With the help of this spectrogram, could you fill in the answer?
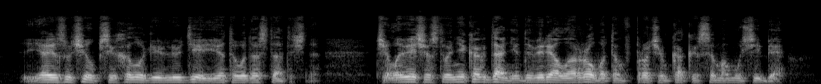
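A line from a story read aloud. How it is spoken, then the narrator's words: Sad wry chuckle. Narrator (Russian): грустно усмехнулся пират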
